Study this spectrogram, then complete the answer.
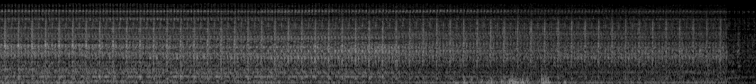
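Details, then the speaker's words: Mechanic's stethoscope on the engine top end at idle: fast, even ticking, about 220 per minute, over a steady idle, pinpointed at the valve area; valve lifter ticking, oil level to be checked first as low oil is suspected. "It's coming right here from around the valve area here, which is a pretty good indication that it's with the valves, the lifters in that area there."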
